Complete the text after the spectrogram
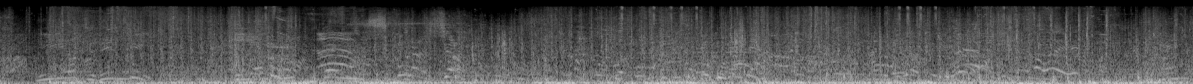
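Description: Rapid gunfire crackles and pops throughout.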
